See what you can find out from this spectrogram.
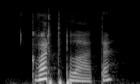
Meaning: rent
- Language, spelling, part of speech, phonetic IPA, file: Russian, квартплата, noun, [kvɐrtˈpɫatə], Ru-квартплата.ogg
